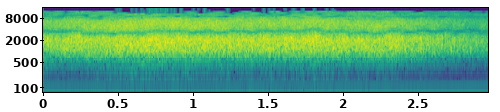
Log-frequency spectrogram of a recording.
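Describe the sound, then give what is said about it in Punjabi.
Applause from a crowd at a Punjabi village fair as a female singer arrives on stage: dense, steady clapping that holds for the whole stretch and eases slightly toward the end. “ਇੱਕ ਵਾਰੀ ਜ਼ੋਰਦਾਰ ਤਾੜੀਆਂ”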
